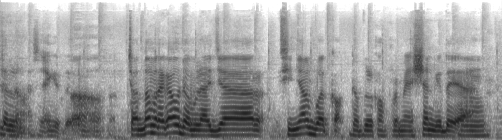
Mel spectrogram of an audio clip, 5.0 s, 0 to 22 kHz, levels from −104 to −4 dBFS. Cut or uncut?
cut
